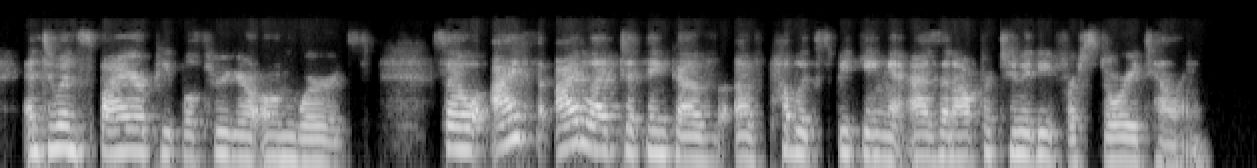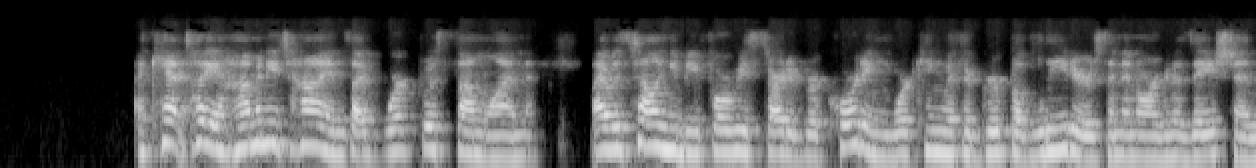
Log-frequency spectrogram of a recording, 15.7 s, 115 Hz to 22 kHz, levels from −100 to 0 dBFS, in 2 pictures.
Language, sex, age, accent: English, female, 30-49, American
